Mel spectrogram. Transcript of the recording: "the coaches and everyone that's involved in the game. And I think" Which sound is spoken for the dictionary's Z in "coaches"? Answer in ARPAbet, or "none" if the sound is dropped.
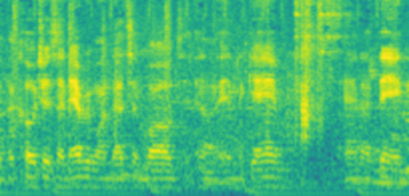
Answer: Z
